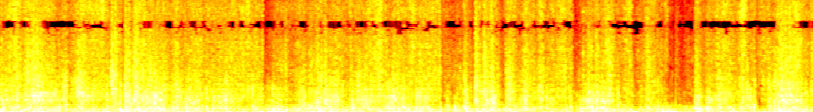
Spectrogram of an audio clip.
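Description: Teal reformed gym chalk blocks in a bowl are crushed into powder and lumps by bare hands and fingers, then rubbed and squeezed through the crumbled chalk. The result is a steady, dense crunching and crumbling with a heavy low thump underneath and occasional sharper crushes, all at a consistently loud level.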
